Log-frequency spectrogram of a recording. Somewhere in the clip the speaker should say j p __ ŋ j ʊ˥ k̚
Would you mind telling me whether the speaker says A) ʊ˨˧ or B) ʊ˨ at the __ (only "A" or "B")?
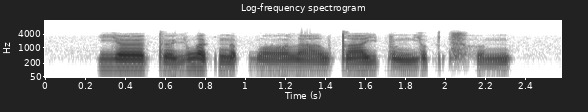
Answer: A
